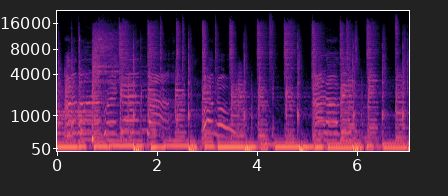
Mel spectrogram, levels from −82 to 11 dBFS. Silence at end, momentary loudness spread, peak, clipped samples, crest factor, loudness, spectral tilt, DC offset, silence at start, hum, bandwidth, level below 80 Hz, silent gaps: 0 s; 5 LU; -4 dBFS; under 0.1%; 16 dB; -21 LUFS; -5 dB/octave; under 0.1%; 0 s; none; 17.5 kHz; -24 dBFS; none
